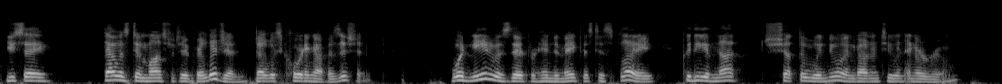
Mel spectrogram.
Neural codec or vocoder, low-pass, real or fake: codec, 16 kHz, 2 kbps, FreqCodec, smaller model; 7.2 kHz; fake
